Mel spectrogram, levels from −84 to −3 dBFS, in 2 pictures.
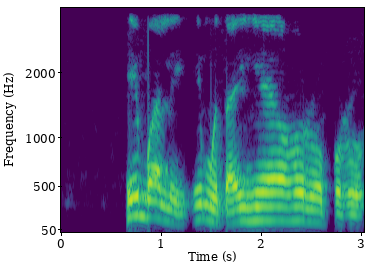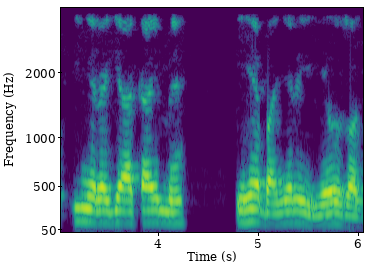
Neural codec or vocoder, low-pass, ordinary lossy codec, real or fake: none; 3.6 kHz; none; real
